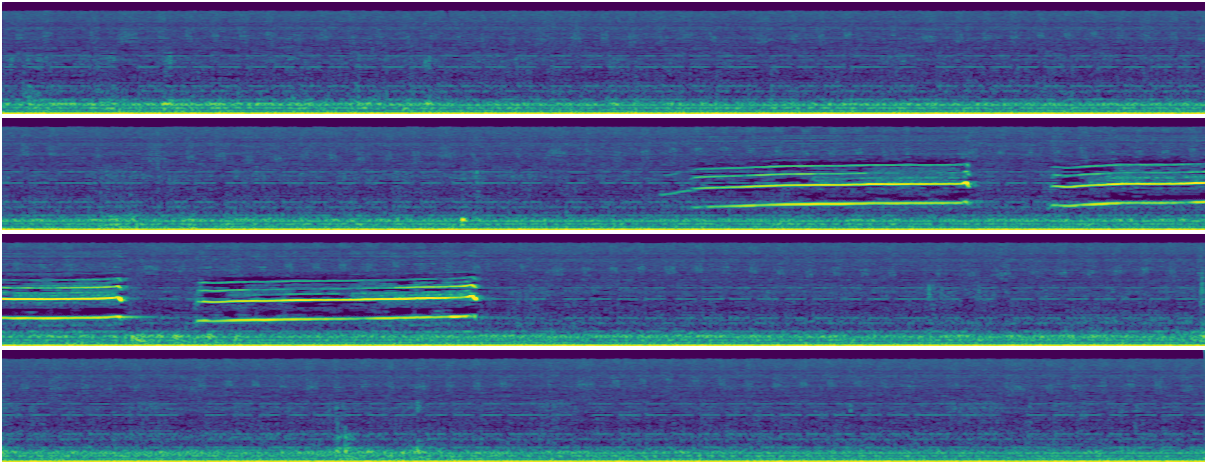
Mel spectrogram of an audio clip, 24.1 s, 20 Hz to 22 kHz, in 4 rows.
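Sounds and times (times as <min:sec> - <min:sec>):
low electrical hum: 0:00.0 - 0:24.0
owl hooting: 0:09.2 - 0:14.6.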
